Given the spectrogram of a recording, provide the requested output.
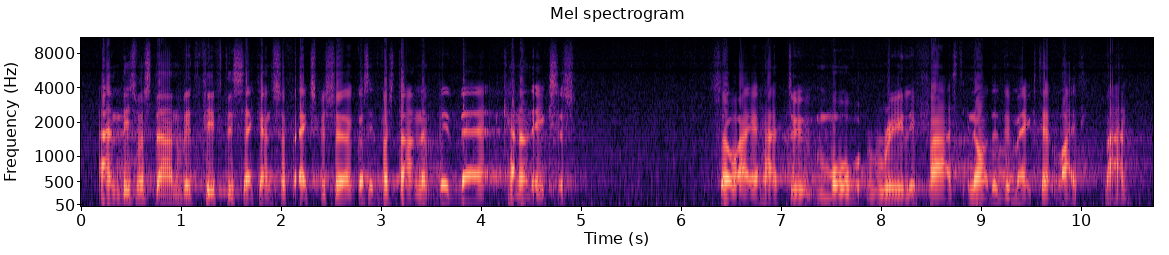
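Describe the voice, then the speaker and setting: The man talks at a fairly slow pace. Noticeable background noise runs behind him. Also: very even loudness. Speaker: light painting artist. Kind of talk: conference talk. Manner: halting, many fillers.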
